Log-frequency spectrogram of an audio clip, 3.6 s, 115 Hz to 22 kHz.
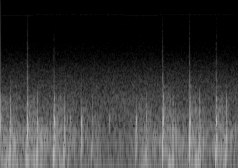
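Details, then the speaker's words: Fetal heart rate recorded by the pink transducer of a CTG monitor connected to a tablet on a pregnant woman: rapid, soft rhythmic thumps about 150 a minute. "a pink transducer measures the fetal heart rate in the um it is an excellent device that makes accurate measurement"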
